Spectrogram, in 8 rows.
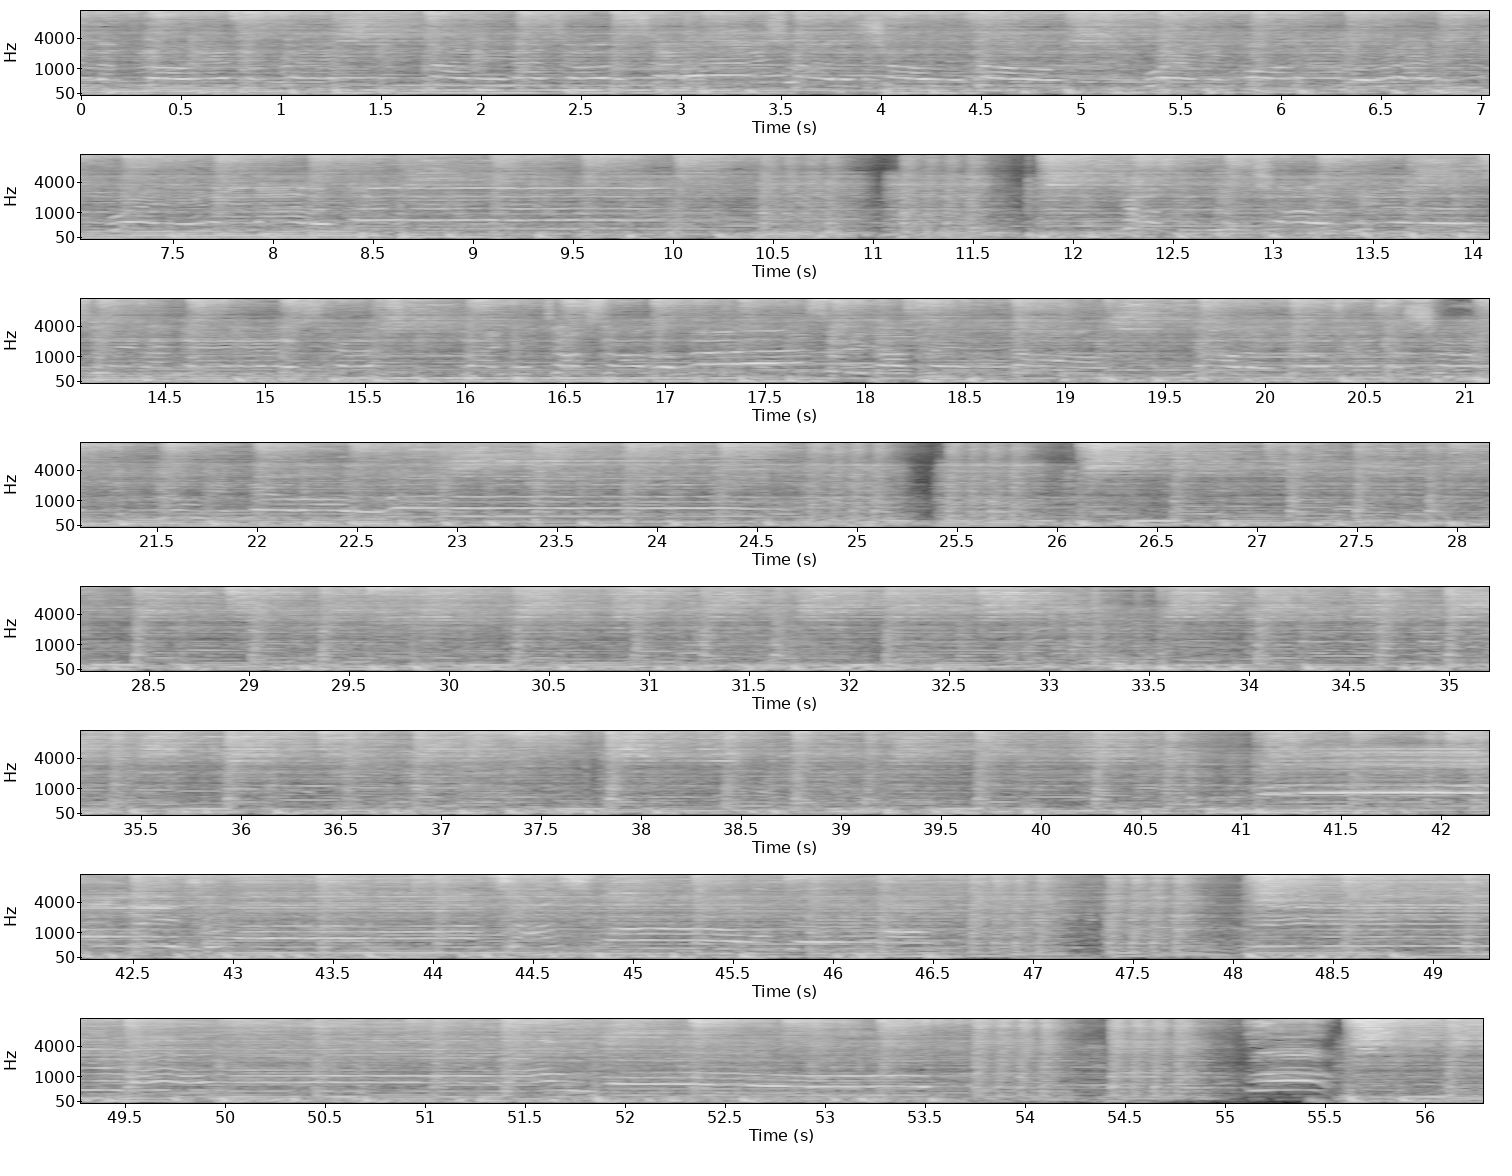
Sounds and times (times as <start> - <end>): Music: 0.0 - 56.2.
